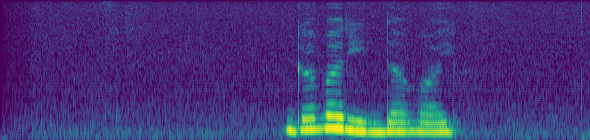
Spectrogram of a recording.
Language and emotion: Russian, sad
